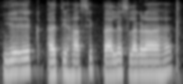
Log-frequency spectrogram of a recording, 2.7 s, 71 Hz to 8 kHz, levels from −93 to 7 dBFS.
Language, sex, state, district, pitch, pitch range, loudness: Hindi, male, Delhi, New Delhi, 130 Hz, 125-140 Hz, -15 LUFS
